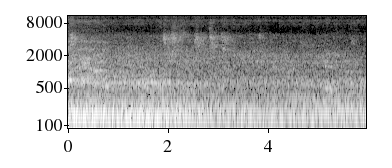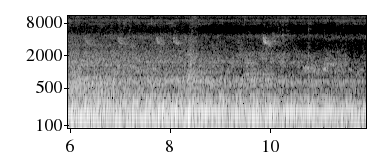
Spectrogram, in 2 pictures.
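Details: 2022 Honda Wave 110i idling hot, quiet when cold but noisy after long rides: light, uneven tapping over a low hum from a soft cam chain tensioner; cam chain tensioner tapping, tensioner mechanism to be modified.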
